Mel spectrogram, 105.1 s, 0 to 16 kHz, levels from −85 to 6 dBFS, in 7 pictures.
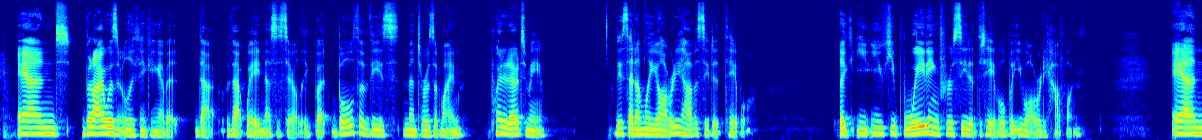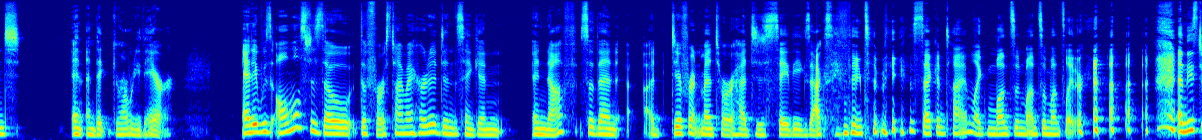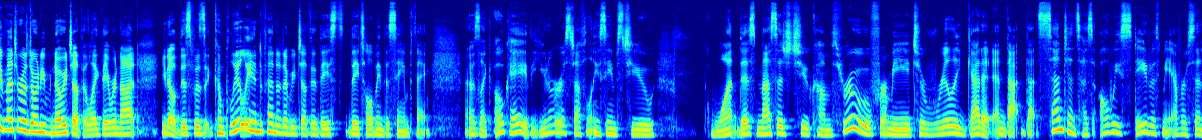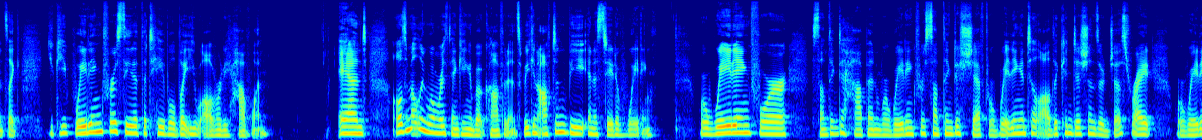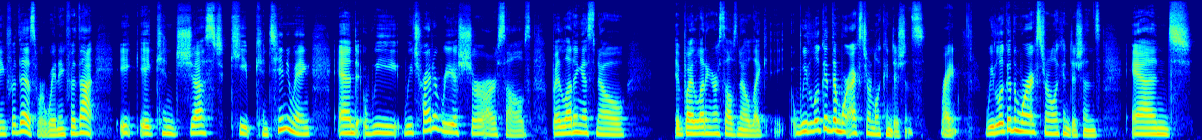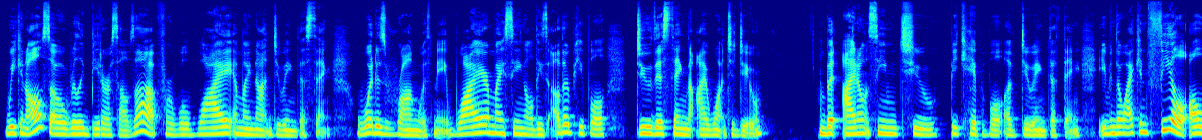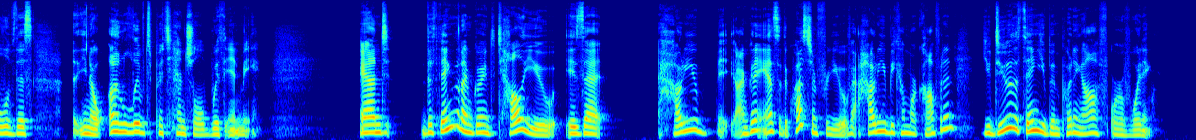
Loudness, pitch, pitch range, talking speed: -27 LUFS, 170 Hz, 150-190 Hz, 205 wpm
